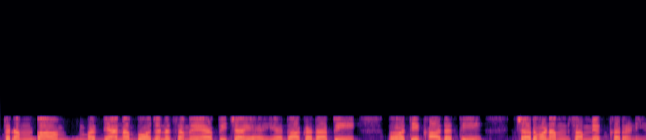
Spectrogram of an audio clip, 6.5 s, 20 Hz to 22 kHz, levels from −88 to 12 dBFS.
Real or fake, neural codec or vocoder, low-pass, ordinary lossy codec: real; none; 3.6 kHz; none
